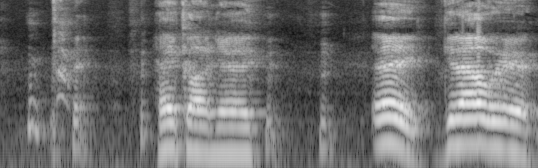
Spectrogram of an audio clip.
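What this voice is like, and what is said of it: Put-on deep voice. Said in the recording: “deep voice”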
